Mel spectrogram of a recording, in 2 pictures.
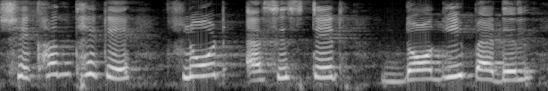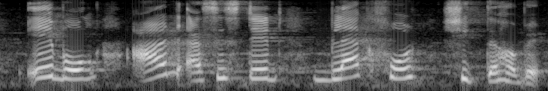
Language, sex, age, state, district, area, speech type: Bengali, female, 18-30, West Bengal, Paschim Bardhaman, rural, spontaneous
